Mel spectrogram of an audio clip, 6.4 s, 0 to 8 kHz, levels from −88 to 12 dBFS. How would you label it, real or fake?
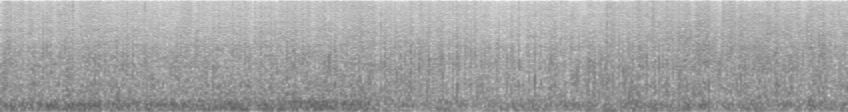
fake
